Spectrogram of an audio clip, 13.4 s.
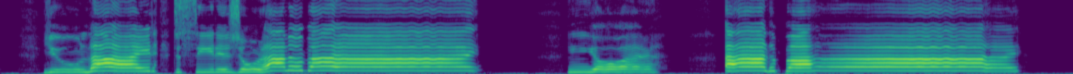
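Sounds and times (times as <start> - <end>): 
female vocals: 0.4 - 6.0, 7.1 - 8.4, 9.0 - 12.8.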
